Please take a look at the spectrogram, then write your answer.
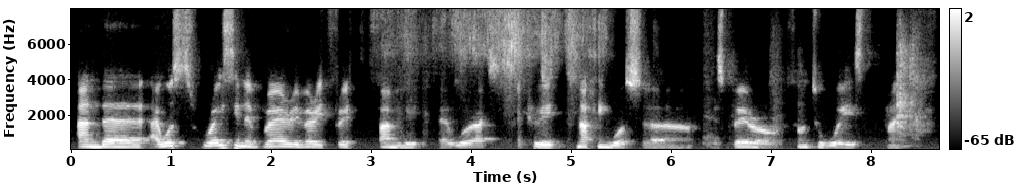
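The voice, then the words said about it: Spanish accent in English. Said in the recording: “I'm original from Europe, from Spain, as you can probably see from my accent.”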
